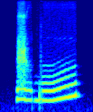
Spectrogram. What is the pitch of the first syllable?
low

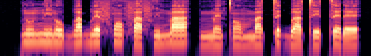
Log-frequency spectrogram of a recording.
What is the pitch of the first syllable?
high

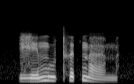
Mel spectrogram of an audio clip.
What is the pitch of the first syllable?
rising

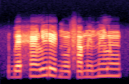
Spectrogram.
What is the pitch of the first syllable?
low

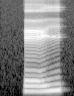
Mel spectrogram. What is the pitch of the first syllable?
rising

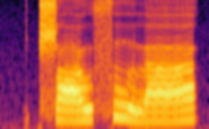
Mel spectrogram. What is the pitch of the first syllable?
rising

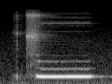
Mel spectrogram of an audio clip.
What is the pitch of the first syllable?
high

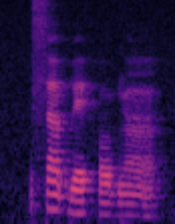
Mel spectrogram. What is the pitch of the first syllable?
high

